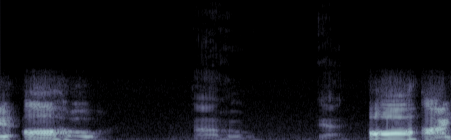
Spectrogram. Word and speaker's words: Aho: Sebastian Aho. Wait, Aho? Sebastian Aho? Yeah. Thank you, Kim. Bro, she said you could only say it Aho.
